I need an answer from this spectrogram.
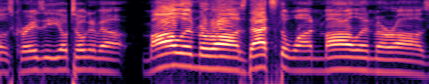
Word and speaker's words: Moraes: Moraes, as it's pronounced, you Australian scum.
